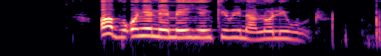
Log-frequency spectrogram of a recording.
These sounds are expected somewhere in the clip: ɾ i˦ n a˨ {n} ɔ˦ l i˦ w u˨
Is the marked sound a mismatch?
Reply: no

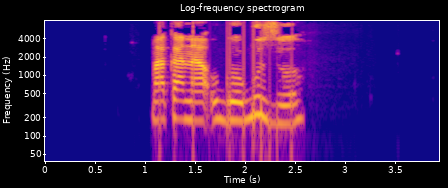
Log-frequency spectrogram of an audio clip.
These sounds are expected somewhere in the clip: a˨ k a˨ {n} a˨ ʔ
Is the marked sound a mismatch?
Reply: no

